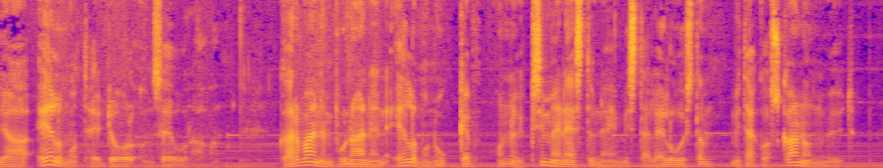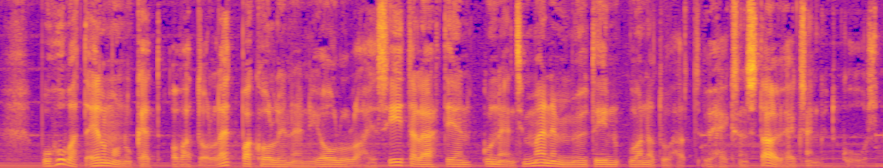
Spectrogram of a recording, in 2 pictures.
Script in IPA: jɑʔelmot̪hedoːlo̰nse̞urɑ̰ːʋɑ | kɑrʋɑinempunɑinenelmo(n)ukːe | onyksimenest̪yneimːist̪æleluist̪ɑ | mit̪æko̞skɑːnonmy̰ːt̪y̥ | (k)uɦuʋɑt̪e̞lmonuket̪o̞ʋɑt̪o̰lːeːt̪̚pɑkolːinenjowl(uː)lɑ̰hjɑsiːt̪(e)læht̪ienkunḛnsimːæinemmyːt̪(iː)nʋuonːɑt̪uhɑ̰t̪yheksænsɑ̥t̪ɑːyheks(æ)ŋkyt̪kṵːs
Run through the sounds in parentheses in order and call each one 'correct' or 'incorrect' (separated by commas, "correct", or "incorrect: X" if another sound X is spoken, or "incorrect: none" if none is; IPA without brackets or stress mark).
correct, incorrect: p, incorrect: u, incorrect: æ, correct, correct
